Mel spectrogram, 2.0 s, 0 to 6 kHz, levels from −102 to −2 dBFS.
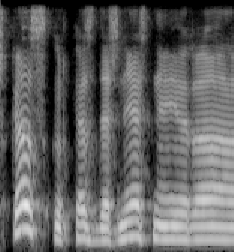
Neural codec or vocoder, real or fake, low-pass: codec, 16 kHz, 4.8 kbps, FACodec; fake; 5.4 kHz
